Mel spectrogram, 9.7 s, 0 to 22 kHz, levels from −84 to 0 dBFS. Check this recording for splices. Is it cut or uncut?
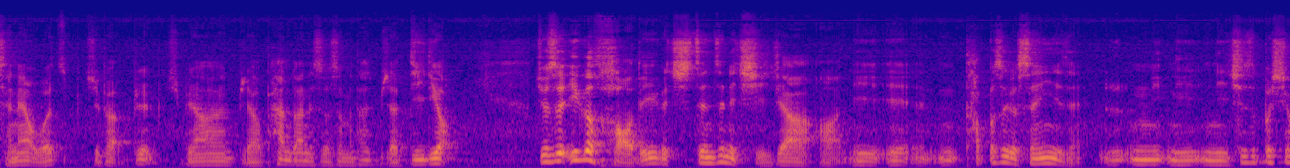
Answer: cut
